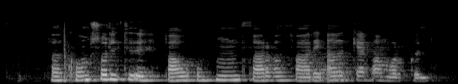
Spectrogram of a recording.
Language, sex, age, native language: Icelandic, female, 30-39, Icelandic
